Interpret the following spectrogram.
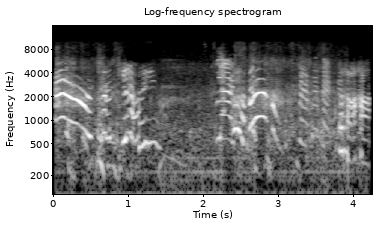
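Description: A toddler squealing and laughing in high-pitched bursts, three times, while water splashes around him.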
